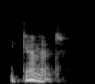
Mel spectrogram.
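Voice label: "gannet", British English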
